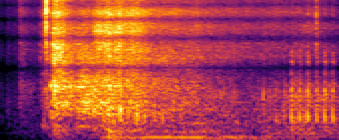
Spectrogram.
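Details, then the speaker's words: VW Gol/Saveiro cold morning start with the original faulty coolant temperature sensor connected: starter cranks, engine catches, runs roughly about two seconds, then dies; stalling and misfire on acceleration caused by the bad sensor. "mesmo assim ó ele pegou morreu tá vendo pegou ou morreu"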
